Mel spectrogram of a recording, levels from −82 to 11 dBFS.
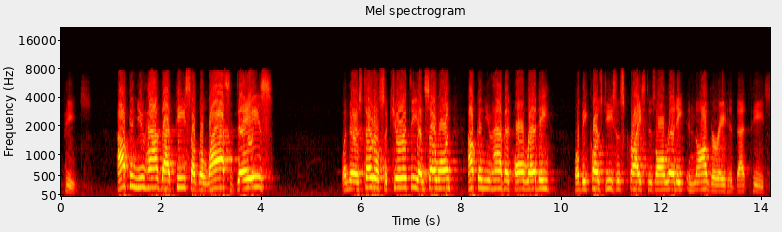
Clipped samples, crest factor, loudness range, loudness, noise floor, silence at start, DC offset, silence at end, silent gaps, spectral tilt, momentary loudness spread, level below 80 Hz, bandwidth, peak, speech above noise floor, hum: under 0.1%; 10 dB; 3 LU; -18 LUFS; -61 dBFS; 0.1 s; under 0.1%; 0.15 s; none; -4.5 dB/octave; 11 LU; -50 dBFS; 8.2 kHz; -8 dBFS; 44 dB; none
